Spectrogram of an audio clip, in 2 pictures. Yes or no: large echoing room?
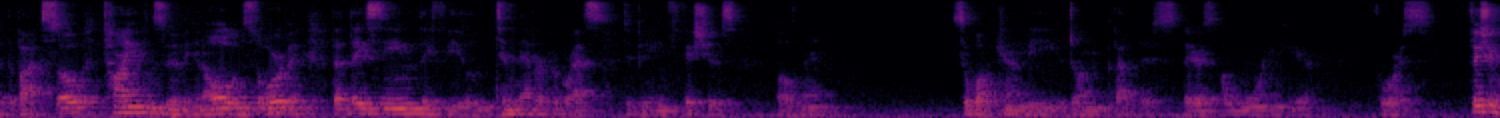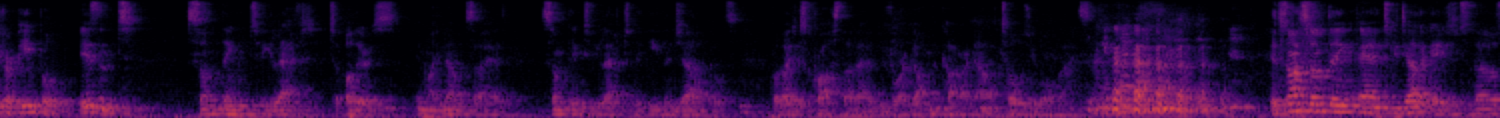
yes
